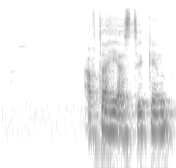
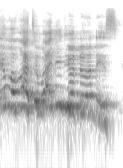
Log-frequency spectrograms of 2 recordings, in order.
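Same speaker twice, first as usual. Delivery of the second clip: guru's startled cry; 13 semitones higher, 9 dB louder, faster than usual. Retold or imitated. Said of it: "And he said".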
